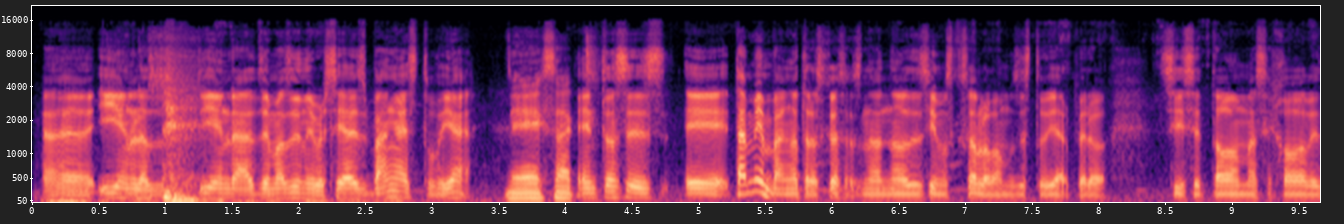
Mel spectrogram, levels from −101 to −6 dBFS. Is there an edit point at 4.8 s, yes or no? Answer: no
